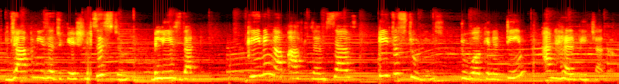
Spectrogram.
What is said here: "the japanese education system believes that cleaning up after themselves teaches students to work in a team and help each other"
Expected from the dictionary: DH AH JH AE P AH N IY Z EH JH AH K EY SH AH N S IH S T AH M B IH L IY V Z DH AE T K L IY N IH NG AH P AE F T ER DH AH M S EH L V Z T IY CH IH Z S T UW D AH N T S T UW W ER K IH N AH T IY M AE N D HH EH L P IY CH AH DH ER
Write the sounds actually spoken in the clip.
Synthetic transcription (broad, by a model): JH AE P AH N IY Z EH JH AH K EY SH AH N S IH S T AH M B IH L IY V Z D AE T K L IY N IH NG AH P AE F T ER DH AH M S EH L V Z T IY CH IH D S T UW D AH N T S T UW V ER K IH N AH T IY M AE N D HH EH L P IY CH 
